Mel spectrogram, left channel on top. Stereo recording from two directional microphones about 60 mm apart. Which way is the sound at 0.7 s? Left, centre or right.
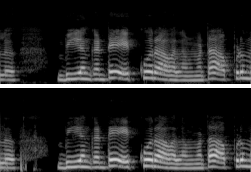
Centre.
